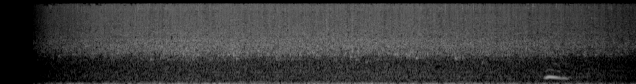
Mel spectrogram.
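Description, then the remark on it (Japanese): A shower runs in a steady, hissing spray that starts abruptly and continues without a break, as water rinses someone's body off before they get into the bathtub. No voices are heard. “はい、シャワーで体を流して、さっさと湯船に入って。”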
